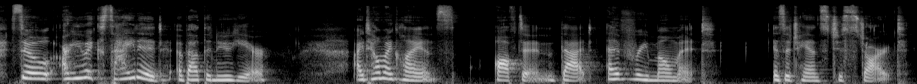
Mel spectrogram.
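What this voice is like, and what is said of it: Raspy, hoarse voice. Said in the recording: “I've got a little bit of a cold, so I've got that raspy Marge Simpson voice”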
